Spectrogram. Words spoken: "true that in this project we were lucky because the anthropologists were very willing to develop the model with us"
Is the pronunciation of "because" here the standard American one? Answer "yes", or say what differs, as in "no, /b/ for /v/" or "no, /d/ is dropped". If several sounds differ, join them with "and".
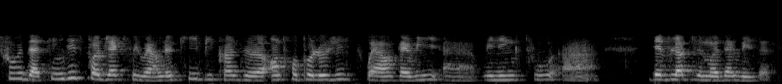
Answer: yes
